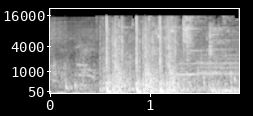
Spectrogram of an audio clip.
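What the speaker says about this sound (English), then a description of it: "The Lord Farquaad, it's my favorite gun in the game right here" Rapid gunfire from the Lord Farquaad gun in the video game Battlefield 1, a dense burst of close shots in quick succession, with game sounds and a voice underneath.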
